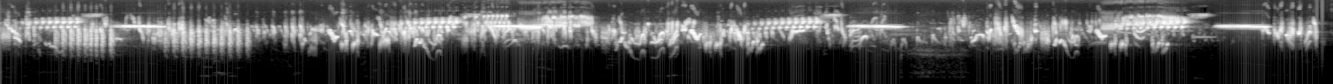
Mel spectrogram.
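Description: Continuous, bright birdsong with rapid chirps, trills and whistled notes, loud, filling the whole stretch without pause and with no talking.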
